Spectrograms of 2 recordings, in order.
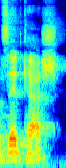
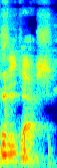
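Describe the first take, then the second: First: The name is said in a non-American way. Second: The name is said in the American way. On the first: This is how the speaker normally says it. "I actually do call it Zcash" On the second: Americans understand it this way. "So now I just say Zcash"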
